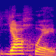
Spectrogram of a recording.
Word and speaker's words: Yahweh: they are not and the name is thought at least one of the pronunciations that we think might have been used is Yahweh but we don't say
